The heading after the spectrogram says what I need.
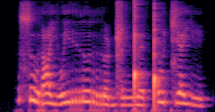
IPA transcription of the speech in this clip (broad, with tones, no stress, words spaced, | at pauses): su˦˨ ɾɑ˦˨ju˦j ru˦rʊ˨ ɖ͡ʐɪ˨ŋ͡ǃɛ˨ǃu˦ t͡ɕɛ˦ji˨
